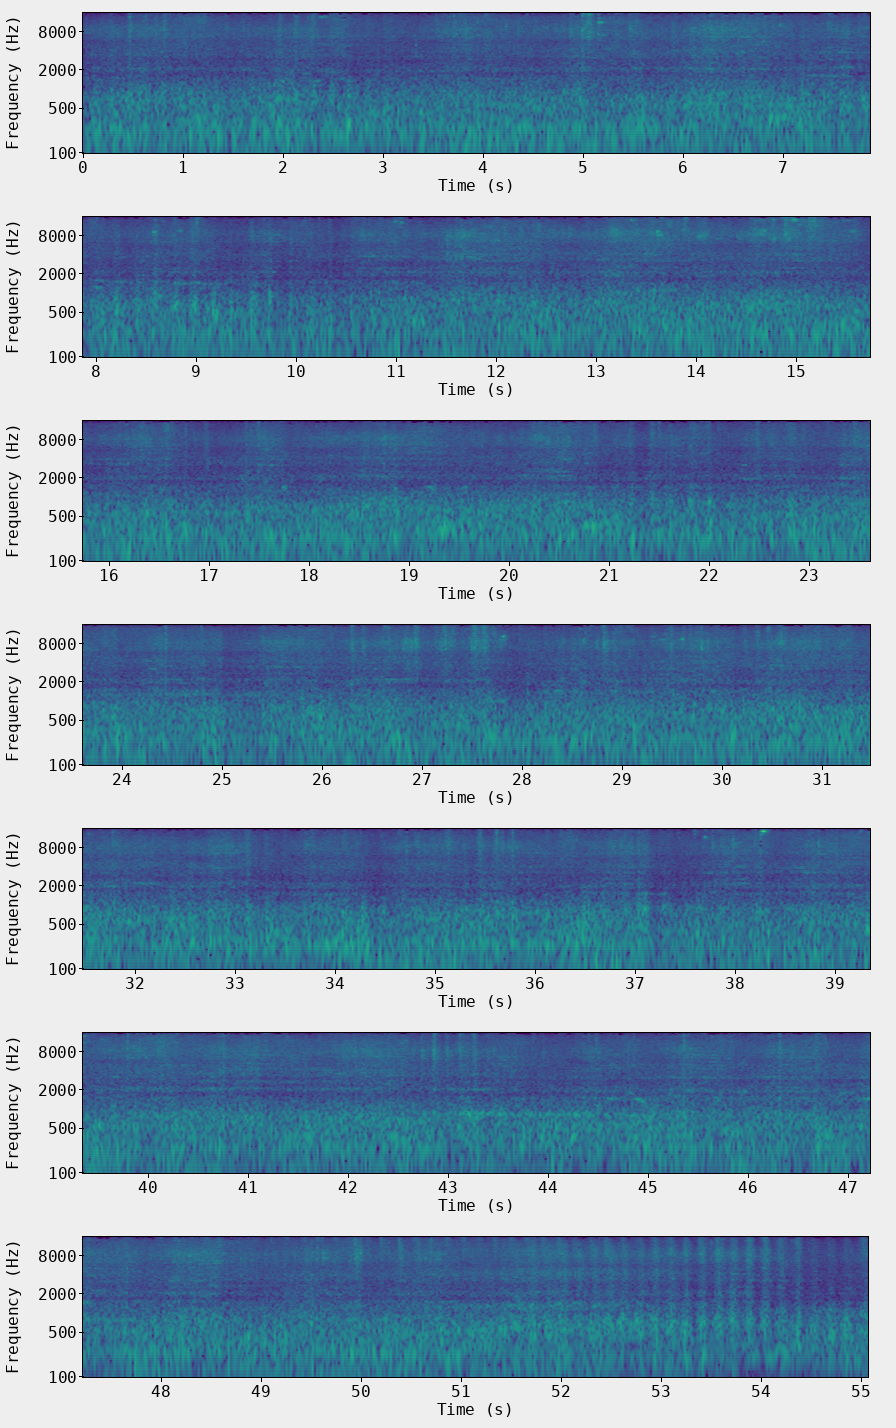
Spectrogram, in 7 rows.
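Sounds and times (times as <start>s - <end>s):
clickety-clack over rail joints: 0.0s - 55.0s
freight train wheels rumbling on rail: 0.0s - 55.0s.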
